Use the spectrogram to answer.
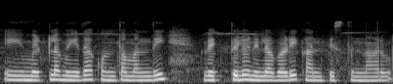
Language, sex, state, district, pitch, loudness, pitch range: Telugu, female, Telangana, Adilabad, 195 Hz, -15 LUFS, 190-215 Hz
